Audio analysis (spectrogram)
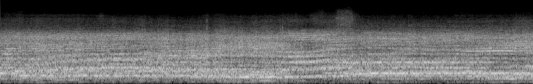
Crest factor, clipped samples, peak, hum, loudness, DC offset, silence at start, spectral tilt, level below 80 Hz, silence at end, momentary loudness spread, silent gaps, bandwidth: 10 dB; under 0.1%; -4 dBFS; none; -13 LUFS; under 0.1%; 0 s; -3.5 dB/octave; -58 dBFS; 0 s; 1 LU; none; 13.5 kHz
